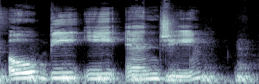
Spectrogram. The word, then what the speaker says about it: Obeng: Here are some specific tips about the profile that I learned from Portia Obeng. I know I mispronounced it, Portia. It's Obeng.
